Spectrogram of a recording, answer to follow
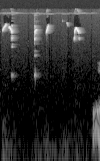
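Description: Marker squeaking on a glass lightboard during writing: about six short, high-pitched squeaks, some sliding up or down in pitch, spread across the two seconds.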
